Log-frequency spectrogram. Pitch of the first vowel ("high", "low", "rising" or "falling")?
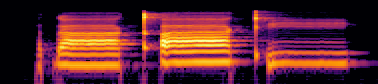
low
